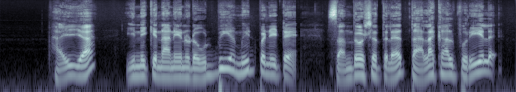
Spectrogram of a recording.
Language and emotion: Tamil, happy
